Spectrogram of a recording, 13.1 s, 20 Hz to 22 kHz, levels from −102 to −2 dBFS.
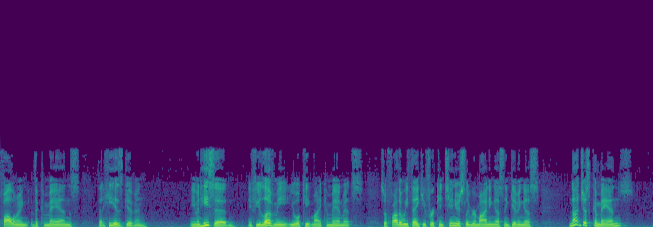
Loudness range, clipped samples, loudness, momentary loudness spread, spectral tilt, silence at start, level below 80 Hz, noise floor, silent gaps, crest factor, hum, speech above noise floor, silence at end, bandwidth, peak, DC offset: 4 LU; under 0.1%; -24 LUFS; 12 LU; -7 dB/octave; 0.05 s; -64 dBFS; -60 dBFS; none; 20 dB; none; 37 dB; 0.65 s; 8 kHz; -4 dBFS; under 0.1%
